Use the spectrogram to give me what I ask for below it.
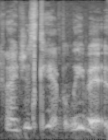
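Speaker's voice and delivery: high, tearful, breaking voice; overwhelmed happy tears, voice up high; crying. Real, not acted. Overwhelmed after swimming with dolphin.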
